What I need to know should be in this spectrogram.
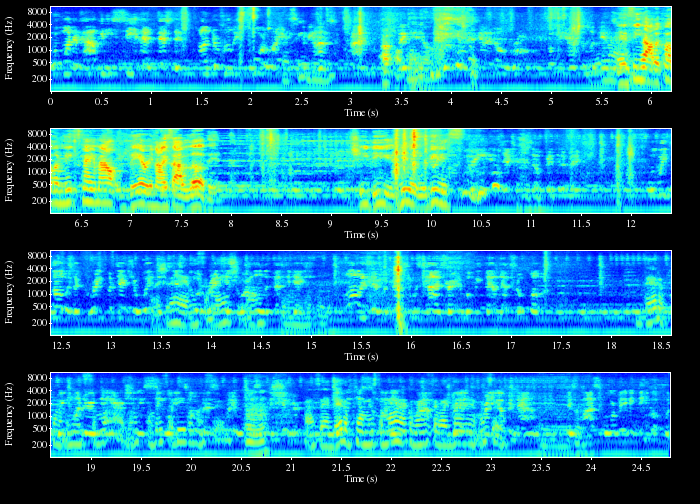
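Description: Hands rustle and brush through hair close by.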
